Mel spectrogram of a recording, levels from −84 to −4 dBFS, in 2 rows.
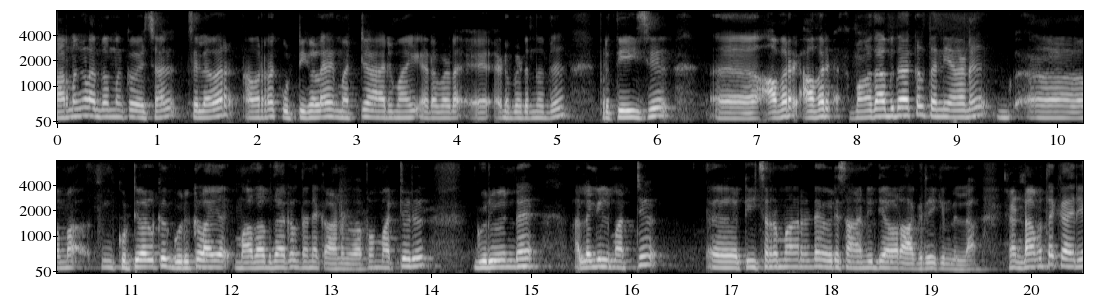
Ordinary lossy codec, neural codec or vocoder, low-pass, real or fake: none; codec, 16 kHz, 6 kbps, DAC; none; fake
